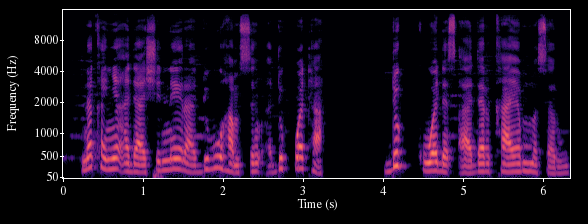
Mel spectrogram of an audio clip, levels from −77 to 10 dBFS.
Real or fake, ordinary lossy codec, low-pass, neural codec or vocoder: fake; none; 14.4 kHz; vocoder, 44.1 kHz, 128 mel bands every 256 samples, BigVGAN v2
